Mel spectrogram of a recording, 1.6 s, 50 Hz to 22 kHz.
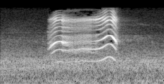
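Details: Northern lapwing on an industrial estate near Veenendaal, the Netherlands, 28 May 2013: a single nasal, harmonic-rich call of about three-quarters of a second, wavering then rising sharply before cutting off, over quiet background.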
